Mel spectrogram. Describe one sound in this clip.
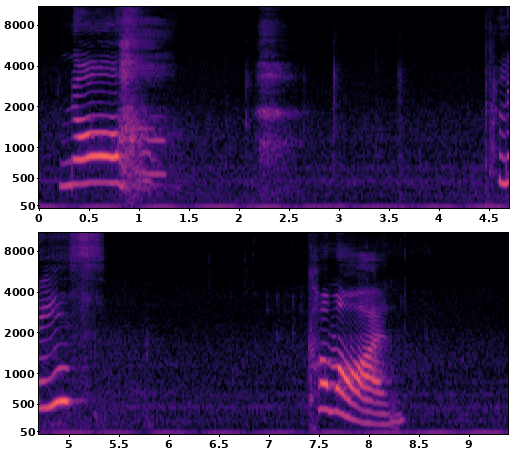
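A young woman exclaims with animation through a close microphone.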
